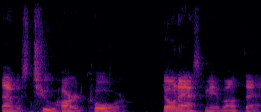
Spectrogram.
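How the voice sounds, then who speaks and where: Putting on a character voice, a man sounds gruff and raspy at a medium pitch, with fairly even intonation and a moderate pace. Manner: comically gruff.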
